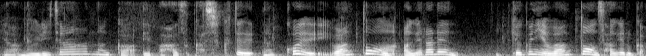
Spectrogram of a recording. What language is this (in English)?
Japanese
